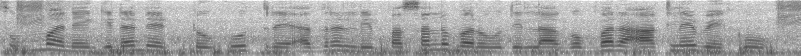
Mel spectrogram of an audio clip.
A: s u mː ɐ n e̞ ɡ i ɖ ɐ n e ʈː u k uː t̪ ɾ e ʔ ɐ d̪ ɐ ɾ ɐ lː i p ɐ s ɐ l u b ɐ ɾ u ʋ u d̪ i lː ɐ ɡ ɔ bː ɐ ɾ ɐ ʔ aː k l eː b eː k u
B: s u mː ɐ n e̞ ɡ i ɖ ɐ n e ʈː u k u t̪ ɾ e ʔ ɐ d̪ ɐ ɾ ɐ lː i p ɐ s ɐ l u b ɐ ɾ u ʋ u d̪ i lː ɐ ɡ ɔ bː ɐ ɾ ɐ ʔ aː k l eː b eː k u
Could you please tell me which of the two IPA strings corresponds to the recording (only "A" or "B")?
A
